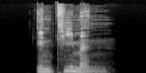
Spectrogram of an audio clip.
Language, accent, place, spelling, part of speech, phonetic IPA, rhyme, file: German, Germany, Berlin, intimen, adjective, [ɪnˈtiːmən], -iːmən, De-intimen.ogg
- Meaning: inflection of intim: 1. strong genitive masculine/neuter singular 2. weak/mixed genitive/dative all-gender singular 3. strong/weak/mixed accusative masculine singular 4. strong dative plural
